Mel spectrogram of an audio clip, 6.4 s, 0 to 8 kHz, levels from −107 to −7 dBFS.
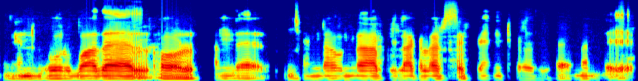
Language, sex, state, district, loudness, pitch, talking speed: Hindi, male, Bihar, Gaya, -18 LUFS, 95 Hz, 130 wpm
